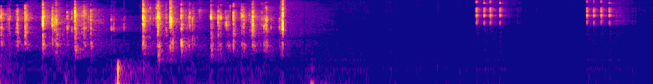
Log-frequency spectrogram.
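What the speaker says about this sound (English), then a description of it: "And hopefully I can type this time." Rapid keystrokes on a computer keyboard in two dense bursts of clicking, followed after a pause by two short, quieter flurries of taps, with no voices.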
